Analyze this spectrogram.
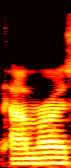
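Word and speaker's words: Comoros: Comro.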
